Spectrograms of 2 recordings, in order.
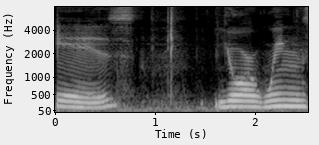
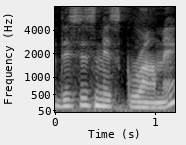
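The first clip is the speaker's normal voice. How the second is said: ordinary talk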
